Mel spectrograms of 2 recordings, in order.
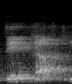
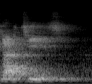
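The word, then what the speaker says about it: Descartes: ديكارت اسمه ديكارت مش كارتيز ما اسموش كارتيز ديكارت اسمه والاس تتكتب في اخر الحرف وما تتنطقش بالفرنسويه في آخر الجملة، في آخر الكلمة، مش ديكارتس، إس مكتوبة في اسمه لكن ما تتنطقش.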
